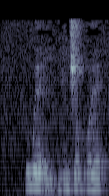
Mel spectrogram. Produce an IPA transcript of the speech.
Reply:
w e˦˨ ɾ iː˨ ɡ ĩ˦ d͡ʒ e˦ ɡʷ eː˦

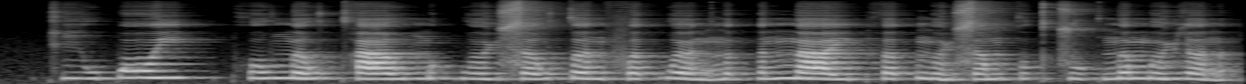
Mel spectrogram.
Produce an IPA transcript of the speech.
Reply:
kʰ iː˨ w p ɔː˥ j | pʰ o˨˧ w n̪ ɐ˨˥ w t̪ʰ aː˨˧ w m ʊ˧ k̚ w ɵ˨ ɥ s ɐ˨˥ w t̪ ɐ˨ n f ɐ˨˥ k̚ w œː˨˩ n ŋ ɐ˧ k̚ ɐ˨˥ n n̪ aː˨ j pʰ ɐ˨˥ k̚ ŋ ɵ˨˩ ɥ s ɐ˨˧ m k ʊ˨ k̚ t͡s uː˨ k̚ n̪ ɐ˥ m ɵ˨˥ ɥ l ɐ˨˩ n

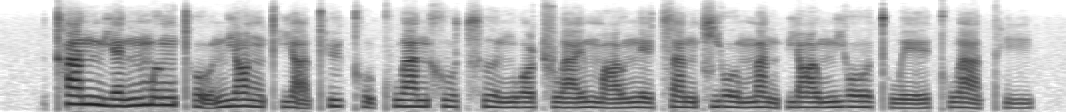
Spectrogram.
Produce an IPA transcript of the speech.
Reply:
kʰ a˥ n m j ɛ˧˥ n m ɤ˥ ŋ t̪ʰ o̰˨˩ ʊ̯ n̪ j ɑ˥˩ ŋ t̪ʰ j ä̰˨˩ t̪ʰ y˥˩ kʰ ṵ˨˩ kʰ w a˥ n x u˥˧ t͡sʰ ɹ̩˥˩ n̪ w ɔ˧˥ ʈ͡ʂ w a˧˥ ɪ̯ m ɑ˧˥ ʊ̯ n̪ e˧ ɪ̯ t͡s a˥˧ n t͡ɕ j o˥˧ ʊ̯ m a˥˩ n p j ɑ˥ ʊ̯ m j o˥ ʊ̯ t̪ʰ w e˧˥ ɪ̯ kʰ w ä˥˩ t̪ʰ i˥

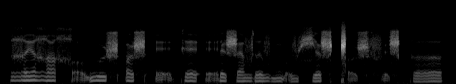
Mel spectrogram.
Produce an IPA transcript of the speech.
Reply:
ʁ ɪ ʁ ʌ χ ɔ̰ w u ʂ ʔ ɒ ʂ ʔ ɛ̰ k ɛ ʔ ɛ̰ ɾ ɛ ʂ a v ɾ ə v ŋ ɔ̰ v ɕ ʌ ʂ ǁ ɔ̰ ʂ f ɛ̰ ʂ k ʌ

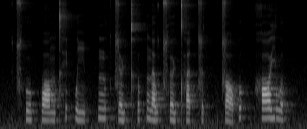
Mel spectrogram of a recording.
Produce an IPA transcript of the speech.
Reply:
t͡sʰ uː˨ k̚ p ɔː˨ ŋ t̪ʰ ɪ˥ k̚ w iː˨ p̚ | n̪ ʊ˧ k̚ t͡s ɵ˨˥ ɥ kʰ ʊ˨˥ k̚ n̪ ɐ˨˧ w t͡sʰ ɵ˨˧ ɥ t̪ʰ ɐ˨ t̚ t͡s ʊ˨ k̚ | t͡s ɔː˨˩ p ʊ˥ k̚ | h ɔː˧ j w ʊ˨ k̚

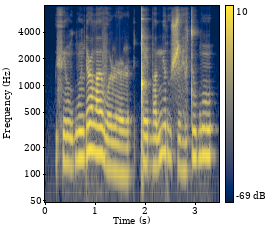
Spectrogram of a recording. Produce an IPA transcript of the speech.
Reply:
fʲ ũː˨ ɡ b ũ˨ ʎ ɾ ə˞˦ lˠ əː˦ v o˨ ɭ ə˞˨ ɭ | ǃ e˨ b ʌ˨ mʲ ʊ˦ ɾ ṳ˦˨ ʃ ɭ ɛ̤˨ v t u˦ b ũ˦

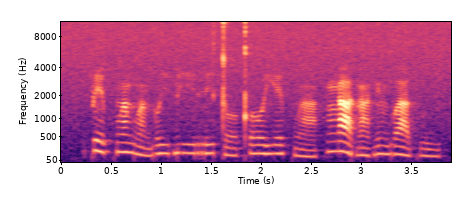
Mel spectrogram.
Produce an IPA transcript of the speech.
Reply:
p e˦˨ kʷ ã˦ ɡʷ ã˨ ɡʷ iː˦ ɓ iː˦ r i˦ t oː˨ kʼ oː˦ j e˦ kʷ ã˨ | ŋ a˦˨ ɗ ã˨ ɗ ĩ˦ ɡʷ aː˦˨ kʷ i˨

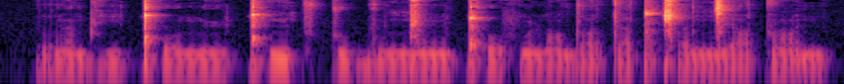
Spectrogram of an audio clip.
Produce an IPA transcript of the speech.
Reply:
r ɐ̃ dʱ i ǃʰ o n ʉ ǃʰ ĩ t͡s t u ɡ u ŋ͡ǁ ũ ǃʰ o f ũ ɳ ã dˤ ʉ t a t ǁ ɐ ŋ͡ǀ e tˤ ĩ n

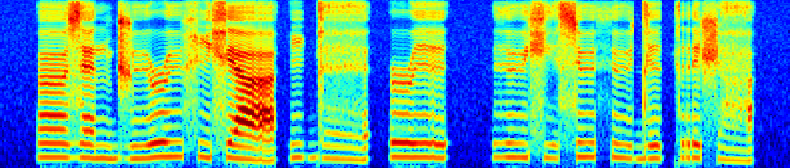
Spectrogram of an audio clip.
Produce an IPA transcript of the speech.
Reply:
œː z ɛ n d͡ʒ y ɹ y x i xʲ a | i ɡ ɛ̤ | ɹ ɪ | ð yː xʲ e̤ s y θ yː d ɪː k r ɪ ʃ a̤

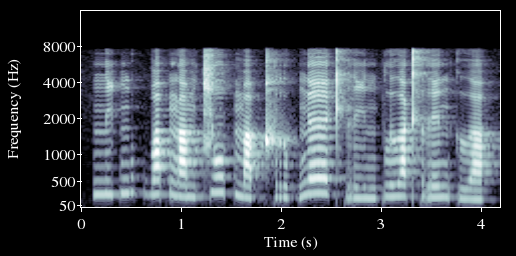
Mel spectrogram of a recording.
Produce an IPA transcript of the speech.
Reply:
n i˦˥ ʔ ŋ u˥˩ k̚ b a˦˥ p̚ ŋ a˧ m t͡ɕ oː˥˩ p̚ m a˨˩ p̚ kʰ r u˨˩ k̚ ŋ ɛː˥˩ kʰ r i˧ n p l ɯ˥˩ a̯ kʰ r e˥˩ n k ɯ˧ a̯

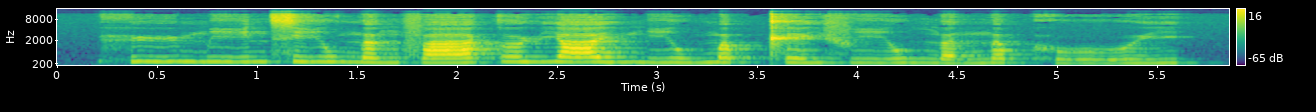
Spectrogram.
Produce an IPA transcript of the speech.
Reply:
h yː˧ m iː˧ n s iː˧ w n̪ ɐ˨˧ ŋ f aː˨˥ k ɵ˥ ɥ j aː˥ j ŋ iː˧ w m ɐ˥ p̚ kʰ e˧ j f iː˨˧ w ŋ ɐ˨˧ n n̪ ɐ˥ p̚ h uː˨˧ j

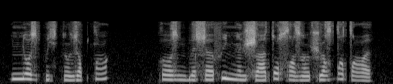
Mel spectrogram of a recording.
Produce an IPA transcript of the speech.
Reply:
ɲ ɔ z p ɘ ç t õ z u p tˤ ɐ̃ | k ɔ z m b ɛ ɬ ɐ f i ɲ ɐ̃ j ʂ a t u sˤ ɘ z ɔ̃ ʂ u z dˤ e tˤ ɐ

